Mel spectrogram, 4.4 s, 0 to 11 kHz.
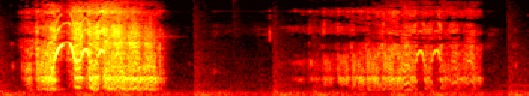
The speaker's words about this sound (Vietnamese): Bà mã dưới người hắn đột nhiên dừng lại, chân trước chồm lên không, gần như thành một góc 90 độ so với mặt cỏ. Cất tiếng hí như không dứt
